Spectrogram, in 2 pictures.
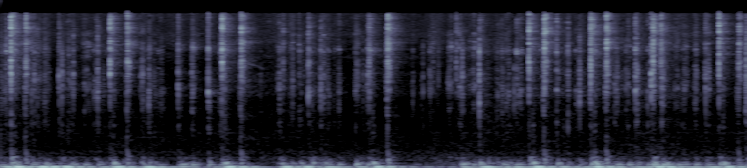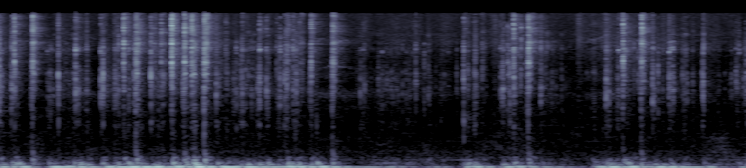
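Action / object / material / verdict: tap / plastic computer keyboard / plastic / none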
